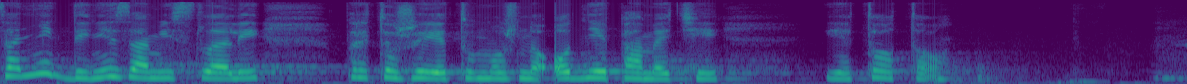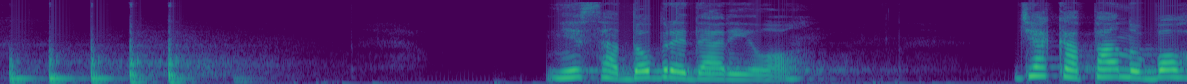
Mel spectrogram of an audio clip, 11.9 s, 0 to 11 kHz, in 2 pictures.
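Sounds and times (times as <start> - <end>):
speech: 0.0 - 5.0, 8.7 - 10.0, 11.0 - 11.8
hollow knocks on wood: 5.8 - 7.4.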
